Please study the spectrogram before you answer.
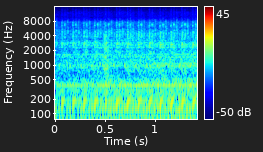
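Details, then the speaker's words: Lada Priora VAZ 2170, warm petrol engine with a previous overhaul, owner plans new pistons: a quick, even, hollow rattling knock at idle on every turn, typical of 124/126-series engines; piston slap. "когда покупаете машину 124 120 шестым моторами вот так говорят вот такой бряк стоит вот такой обряд"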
